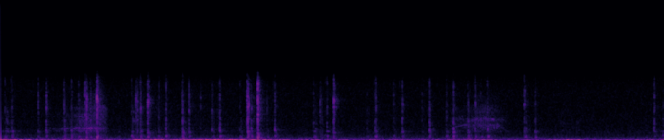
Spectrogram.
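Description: Keys clatter in a fast, uneven stream as text is typed on a computer keyboard, close by and fairly quiet, with no talking.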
